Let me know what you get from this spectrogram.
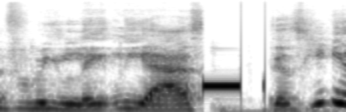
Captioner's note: beep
